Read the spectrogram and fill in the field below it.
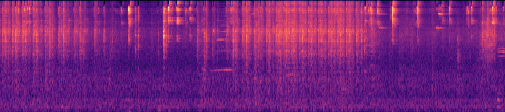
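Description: A sewing machine stitches fabric with a fairly faint, steady mechanical whir broken by occasional sharp ticks and clicks, with no talking.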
